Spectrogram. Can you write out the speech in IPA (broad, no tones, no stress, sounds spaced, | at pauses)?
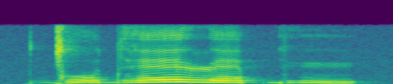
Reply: ɡ͡ǀ o dʱ ɛ ɭ ɛ p ɡʱ y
